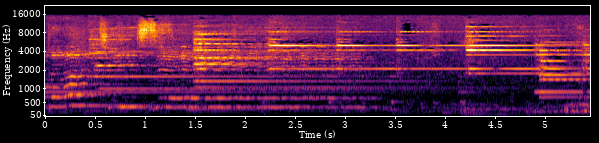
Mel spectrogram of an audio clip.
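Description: Carillon bells of St. Lary church ring a melody of clear, sustained metallic tones that overlap as they decay, heard at a moderate distance with no talking.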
